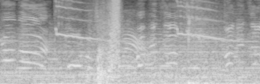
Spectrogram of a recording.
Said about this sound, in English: Stay where you are, you fools. It's fireworks. The bloody Guy Fawkes Day.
